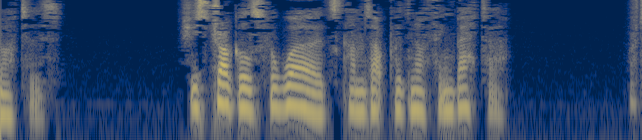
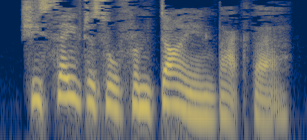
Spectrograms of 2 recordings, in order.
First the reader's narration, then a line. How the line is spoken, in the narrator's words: Carlyle snaps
